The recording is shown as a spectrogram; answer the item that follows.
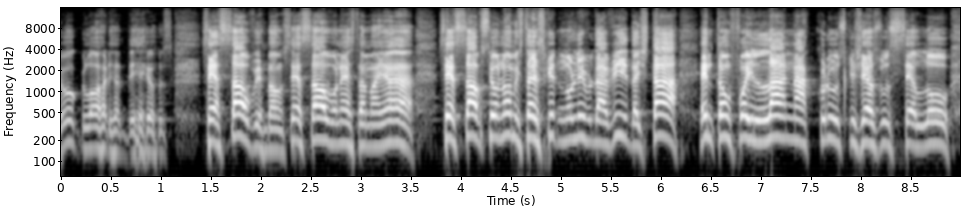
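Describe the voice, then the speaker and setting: Male pastor, high tenor, fervent sermon delivery with sudden shouts and near-whispers. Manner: swings from loud shouts to hushed murmurs, speaks in tongues. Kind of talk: Pentecostal sermon. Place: church sanctuary.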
